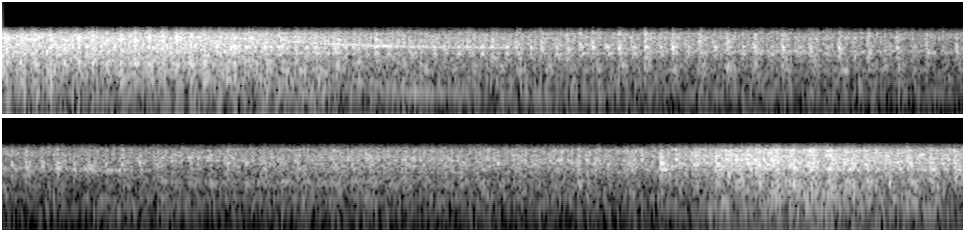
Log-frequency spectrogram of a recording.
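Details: Pontiac Sunfire engine that started knocking on the way home. Steady, fairly regular light knocking about three or four per second over a thin high-pitched hum. Engine knock, cause unclear.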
